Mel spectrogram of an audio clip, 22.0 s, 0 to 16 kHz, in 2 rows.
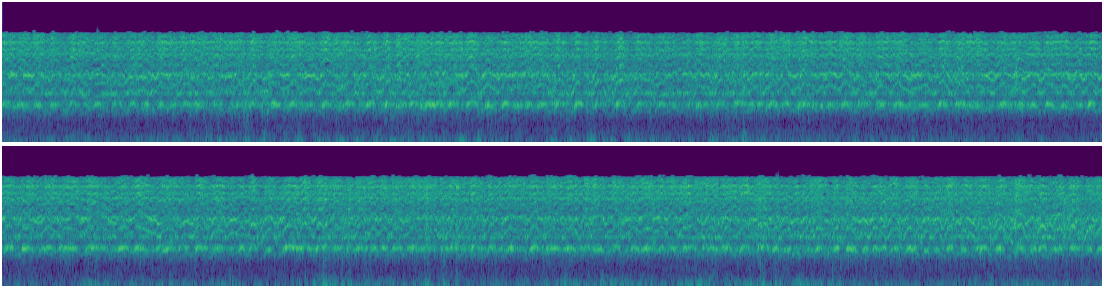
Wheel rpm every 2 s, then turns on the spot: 220, 230, 230, 220, 230, 230, 220, 240, 240, 220, 210.
none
